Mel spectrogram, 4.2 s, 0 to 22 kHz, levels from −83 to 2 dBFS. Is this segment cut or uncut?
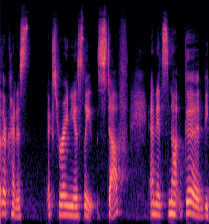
cut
